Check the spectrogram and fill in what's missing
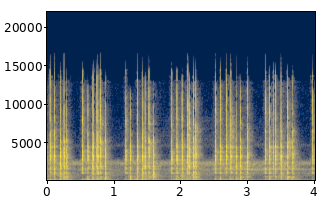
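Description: Fingernails tap and click very fast on a large, flat, solid bamboo cutting board shaped like Michigan. The sound comes in rapid bursts of short, dry, bright clicks with a peak around 3.2 kHz, separated by brief pauses and with almost no ring after each tap.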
